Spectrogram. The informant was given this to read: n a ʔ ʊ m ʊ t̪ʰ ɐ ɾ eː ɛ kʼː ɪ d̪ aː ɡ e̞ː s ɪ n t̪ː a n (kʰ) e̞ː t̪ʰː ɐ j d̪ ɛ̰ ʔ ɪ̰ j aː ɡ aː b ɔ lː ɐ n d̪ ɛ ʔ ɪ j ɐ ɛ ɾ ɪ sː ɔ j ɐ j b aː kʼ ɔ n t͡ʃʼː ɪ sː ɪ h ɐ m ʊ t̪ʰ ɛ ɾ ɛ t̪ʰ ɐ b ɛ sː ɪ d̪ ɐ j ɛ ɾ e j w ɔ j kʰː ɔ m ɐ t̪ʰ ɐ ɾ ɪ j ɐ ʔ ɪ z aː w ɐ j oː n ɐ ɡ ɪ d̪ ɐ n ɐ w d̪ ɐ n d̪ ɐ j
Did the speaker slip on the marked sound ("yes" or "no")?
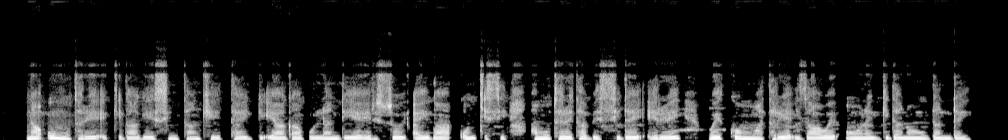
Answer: no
